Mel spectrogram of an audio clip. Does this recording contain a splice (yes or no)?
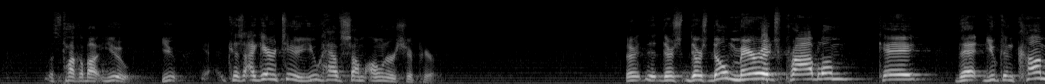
yes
